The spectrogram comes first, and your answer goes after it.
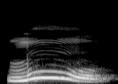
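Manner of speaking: मूव held very long and loud; drawn-out model word. Shown as a demonstration. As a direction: stretch the oo in मूव slowly. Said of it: "देखिए इसे पढ़ते हैं मूव". (मूव को बहुत खींचकर ज़ोर से)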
